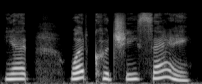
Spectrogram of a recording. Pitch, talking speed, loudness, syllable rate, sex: 255 Hz, 150 wpm, -17 LUFS, 3.5 syllables/s, female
